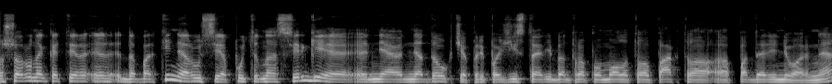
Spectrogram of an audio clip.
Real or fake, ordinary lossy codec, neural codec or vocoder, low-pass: real; Opus, 24 kbps; none; 10.8 kHz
